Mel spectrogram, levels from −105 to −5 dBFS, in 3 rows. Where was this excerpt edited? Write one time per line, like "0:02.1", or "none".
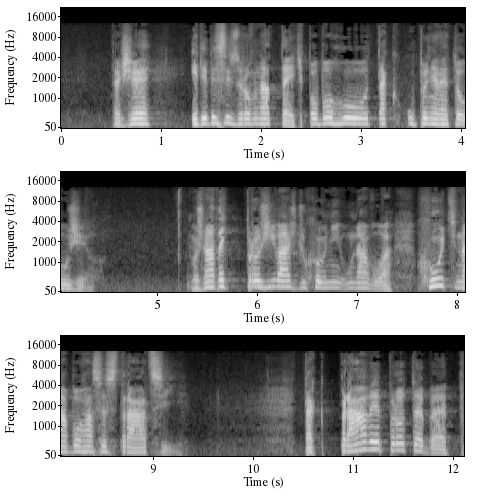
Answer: none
